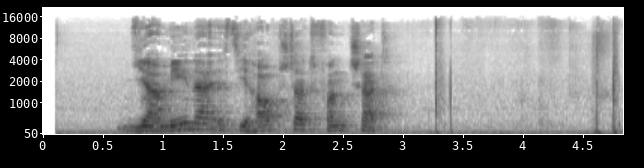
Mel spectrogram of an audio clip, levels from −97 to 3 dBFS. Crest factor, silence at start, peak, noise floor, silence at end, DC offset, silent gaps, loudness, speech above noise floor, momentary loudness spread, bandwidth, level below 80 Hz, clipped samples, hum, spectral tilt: 26 dB; 0.1 s; -2 dBFS; -45 dBFS; 0 s; under 0.1%; none; -25 LUFS; 20 dB; 22 LU; 16 kHz; -44 dBFS; under 0.1%; none; -4 dB/octave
